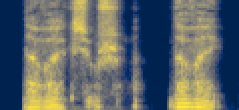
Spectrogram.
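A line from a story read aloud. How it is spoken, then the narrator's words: Whisper. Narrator (Russian): прошептал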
